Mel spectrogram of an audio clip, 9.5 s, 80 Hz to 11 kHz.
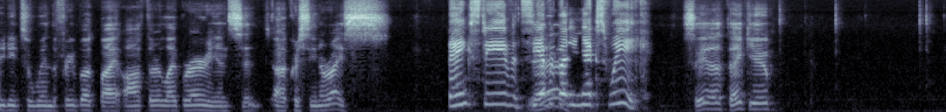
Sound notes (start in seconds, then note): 9.1 mouse clicking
